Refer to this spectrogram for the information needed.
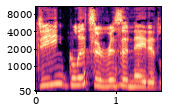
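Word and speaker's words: deglycyrrhizinated: I also wondered about something called DGL, diglycerin. Help me with the pronunciation. – Deglycerinated licorice, yeah.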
